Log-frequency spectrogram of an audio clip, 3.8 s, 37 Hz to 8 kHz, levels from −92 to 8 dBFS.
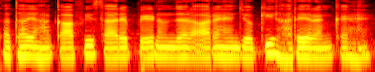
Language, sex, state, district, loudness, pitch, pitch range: Hindi, male, Jharkhand, Garhwa, -18 LUFS, 115 Hz, 115-120 Hz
